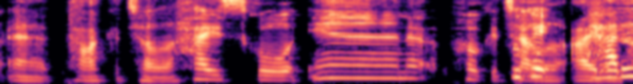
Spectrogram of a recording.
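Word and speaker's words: Pocatello: was a junior at Pocketella High School in Pocutella, Iowa. How did you just say that? I said Pocutello. Is that not right? Pocutella. It's Pocutella.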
